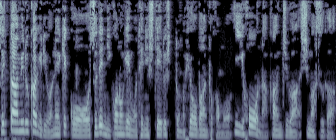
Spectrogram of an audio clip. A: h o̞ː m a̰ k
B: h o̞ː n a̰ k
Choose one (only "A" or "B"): B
